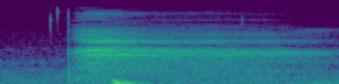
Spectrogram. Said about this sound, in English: If that means a few deep breaths that are loud, that's fine.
